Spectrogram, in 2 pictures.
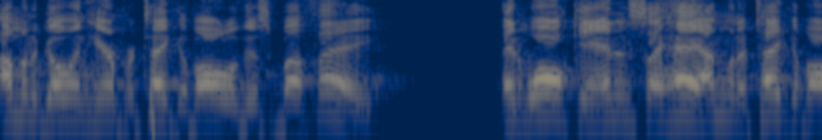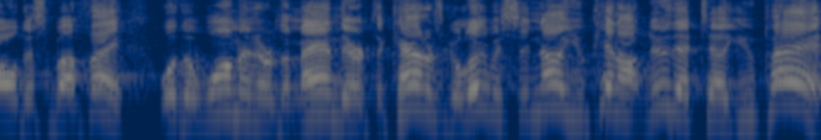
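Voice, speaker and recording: Talking at a fairly quick pace, a man with a Southern US accent speaks at a high pitch with ordinary pitch variation. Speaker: pastor. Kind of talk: sermon. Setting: church. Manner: loud.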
